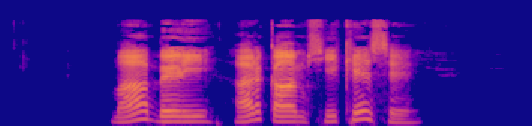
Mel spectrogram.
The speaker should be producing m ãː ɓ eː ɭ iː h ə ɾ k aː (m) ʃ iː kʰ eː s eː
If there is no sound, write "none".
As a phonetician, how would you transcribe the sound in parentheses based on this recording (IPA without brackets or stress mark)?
m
